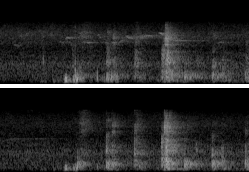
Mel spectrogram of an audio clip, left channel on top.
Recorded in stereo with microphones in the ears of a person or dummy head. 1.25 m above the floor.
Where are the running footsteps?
70° right (ahead or behind), 4 m; by 2.5 s 75° right (ahead or behind), 5.5 m.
